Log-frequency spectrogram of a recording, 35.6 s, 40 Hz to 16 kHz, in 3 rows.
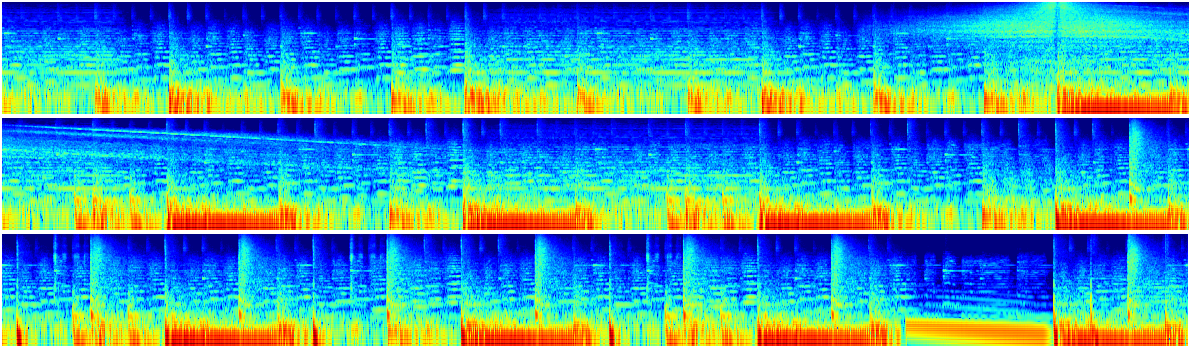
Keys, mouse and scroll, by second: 7.4 ctrl+t, 14.9 Right, 15.5-18.4 Right, 18.7 Right, 19.5 Left, 19.9 Return.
